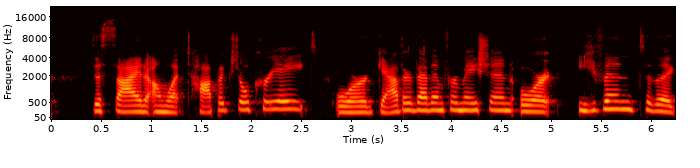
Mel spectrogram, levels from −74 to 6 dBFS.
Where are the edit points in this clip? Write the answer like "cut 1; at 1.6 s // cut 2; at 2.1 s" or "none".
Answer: cut 1; at 2.7 s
